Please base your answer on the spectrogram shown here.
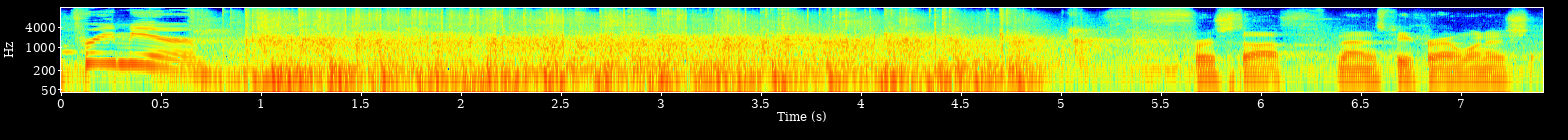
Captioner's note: applause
